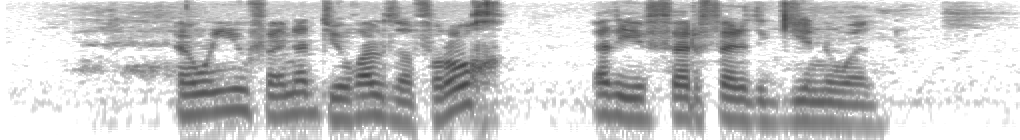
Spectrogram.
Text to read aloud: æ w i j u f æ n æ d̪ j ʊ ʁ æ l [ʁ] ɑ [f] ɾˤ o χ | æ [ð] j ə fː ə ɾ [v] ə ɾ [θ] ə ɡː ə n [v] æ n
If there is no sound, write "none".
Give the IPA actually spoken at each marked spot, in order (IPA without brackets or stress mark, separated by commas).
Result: ð, f, ð, f, ð, w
